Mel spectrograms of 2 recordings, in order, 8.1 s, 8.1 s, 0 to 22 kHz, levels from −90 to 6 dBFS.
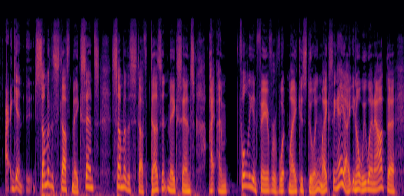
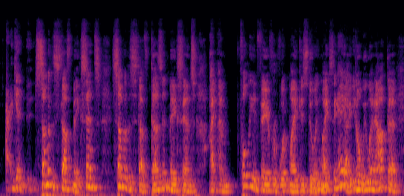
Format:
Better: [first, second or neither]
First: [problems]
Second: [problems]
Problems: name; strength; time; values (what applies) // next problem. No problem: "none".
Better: first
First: none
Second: off-mic speech; far // room echo; very slight; dies away in 0.3 s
